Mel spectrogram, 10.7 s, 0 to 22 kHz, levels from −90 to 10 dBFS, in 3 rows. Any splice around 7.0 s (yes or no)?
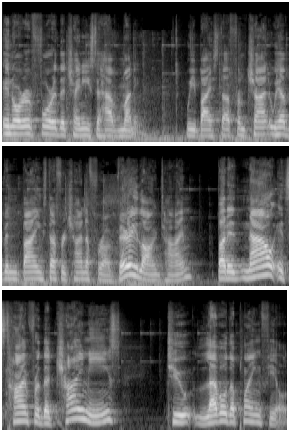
no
